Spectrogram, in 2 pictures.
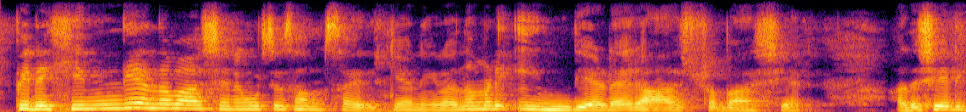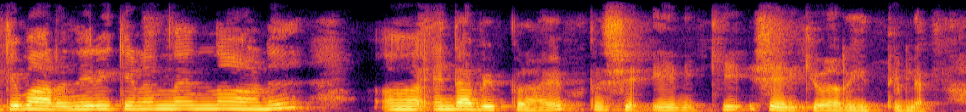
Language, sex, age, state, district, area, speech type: Malayalam, female, 18-30, Kerala, Thrissur, rural, spontaneous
